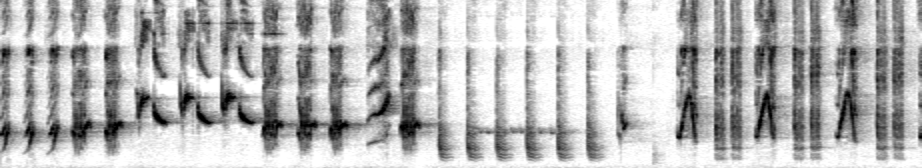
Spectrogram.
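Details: Singing black-winged myna in the wild, in vigorous 'gacor' song used as a bird lure. It gives a varied mix of clear whistles, rising slurred notes and scratchy chatter in quick, irregular phrases.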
